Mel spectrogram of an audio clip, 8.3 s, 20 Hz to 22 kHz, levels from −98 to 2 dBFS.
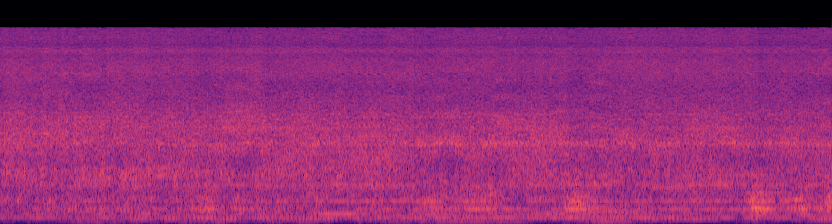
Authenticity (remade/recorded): remade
